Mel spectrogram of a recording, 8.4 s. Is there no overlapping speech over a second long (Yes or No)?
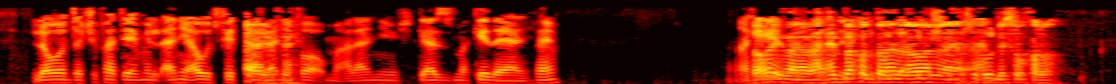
No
